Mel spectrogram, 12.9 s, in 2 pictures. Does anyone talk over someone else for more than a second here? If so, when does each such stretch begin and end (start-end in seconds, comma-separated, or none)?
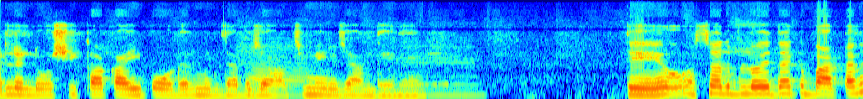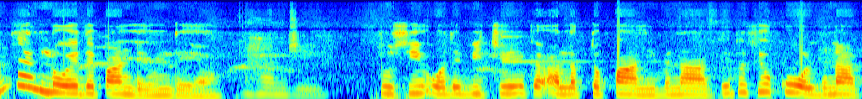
1.8-3.2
